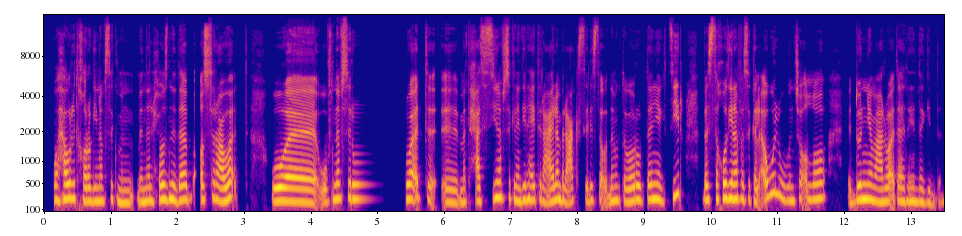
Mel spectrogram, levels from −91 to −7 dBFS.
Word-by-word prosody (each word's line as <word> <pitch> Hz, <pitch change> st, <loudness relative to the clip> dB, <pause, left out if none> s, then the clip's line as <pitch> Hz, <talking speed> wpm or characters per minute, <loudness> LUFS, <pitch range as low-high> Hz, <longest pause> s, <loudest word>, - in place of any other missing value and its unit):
وحاولي 245 Hz, +2 st, +3 dB
تخرّجي 215 Hz, -2 st, -1 dB
نَفْسِك 215 Hz, +2 st, -4 dB
من 190 Hz, -1 st, -2 dB
من 205 Hz, +1 st, -1 dB
الحُزن 235 Hz, +2 st, +2 dB
ده 230 Hz, +1 st, +2 dB
بأسرع 235 Hz, -2 st, -1 dB
وقت، 245 Hz, +5 st, +1 dB, 0.4 s
و 215 Hz, +1 st, +7 dB, 0.5 s
وفي 210 Hz, +4 st, -4 dB
نَفْس 250 Hz, +2 st, -1 dB, 0.9 s
الوقت 245 Hz, 0 st, +1 dB, 0.2 s
آآ، 195 Hz, -2 st, -3 dB
ما 200 Hz, 0 st, -5 dB
تحسسيش 215 Hz, +5 st, -4 dB
نَفْسِك 265 Hz, -2 st, -2 dB
إن 215 Hz, -, 0 dB
دي 230 Hz, -, -1 dB
نهاية 230 Hz, -1 st, 0 dB
العالم، 225 Hz, +3 st, +1 dB
بالعكس 215 Hz, 0 st, -5 dB
لسّة 225 Hz, +1 st, -6 dB
قُدّامك 225 Hz, +1 st, -3 dB
تجارب 220 Hz, +2 st, 0 dB
تانية 240 Hz, -1 st, +2 dB
كتير، 295 Hz, +9 st, -3 dB, 0.3 s
بس 235 Hz, +1 st, -1 dB
خُدي 255 Hz, +1 st, +5 dB
نَفَسِك 240 Hz, -3 st, -1 dB
الأوّل، 310 Hz, +10 st, 0 dB
وإن 225 Hz, -4 st, -3 dB
شاء 250 Hz, +5 st, -7 dB
الله 250 Hz, +2 st, -1 dB, 0.3 s
الدنيا 235 Hz, +4 st, +3 dB
مع 210 Hz, -3 st, +1 dB
الوقت 220 Hz, +1 st, -1 dB
هتهدى 210 Hz, -1 st, -1 dB
جدًا. 190 Hz, +1 st, -11 dB
230 Hz, 175 wpm, -21 LUFS, 210-245 Hz, 0.9 s, و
